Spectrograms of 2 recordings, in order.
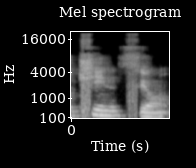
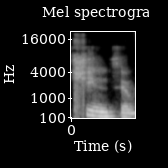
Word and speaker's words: Cinzio: and of course also Cinzio. We call it Cinzio because Cinzio is written with TH and it is the Latin form, but in Italy we pronounce the TH as Z.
